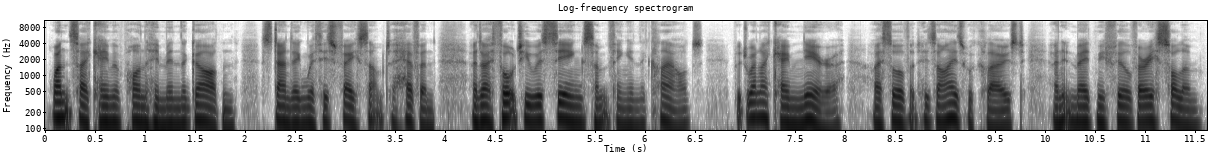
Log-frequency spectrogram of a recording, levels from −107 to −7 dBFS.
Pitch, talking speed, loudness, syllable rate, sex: 130 Hz, 225 wpm, -21 LUFS, 5.5 syllables/s, male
